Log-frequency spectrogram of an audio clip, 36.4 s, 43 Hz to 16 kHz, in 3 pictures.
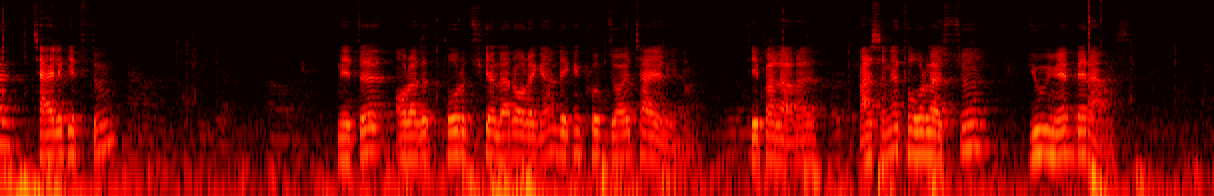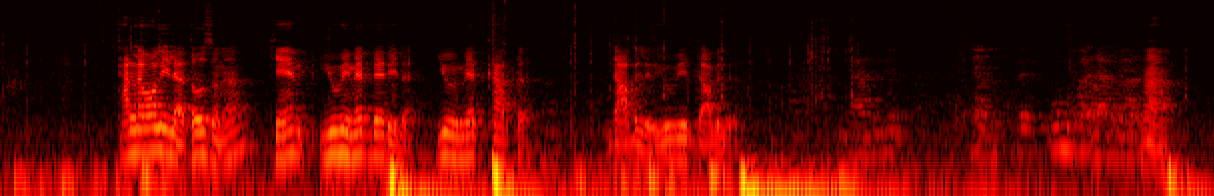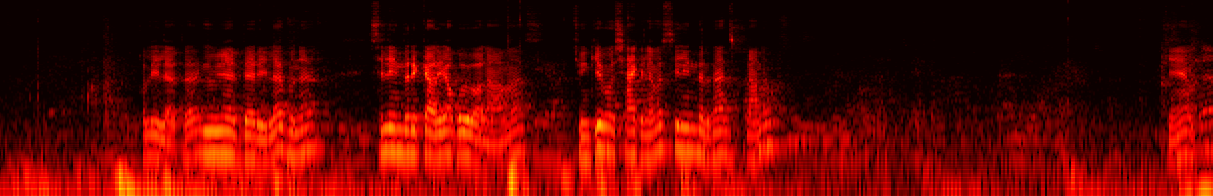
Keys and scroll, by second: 3.7 F4, 13.4 F4, 18.5 F4, 23.7 F4.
